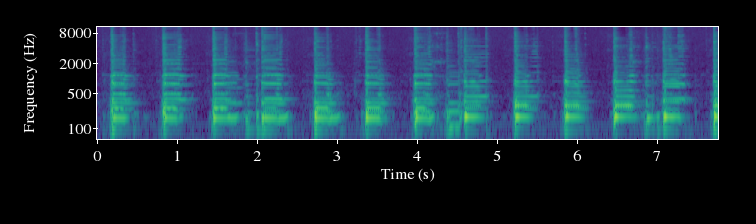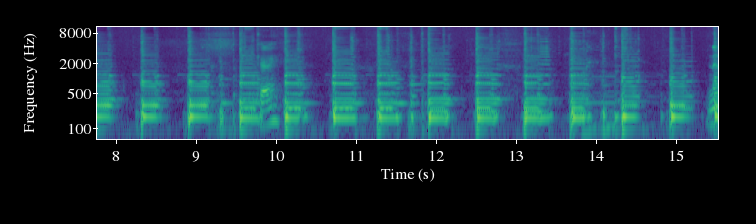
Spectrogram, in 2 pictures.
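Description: Guitar comping through a chord progression in middle-string voicings, starting from a first-inversion C major chord, with each chord struck four times; many evenly spaced chord stabs in a steady pulse, with no voices.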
